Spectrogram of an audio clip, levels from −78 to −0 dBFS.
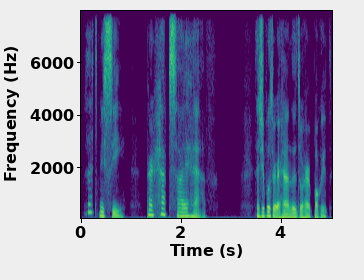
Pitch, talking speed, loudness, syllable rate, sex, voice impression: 125 Hz, 155 wpm, -20 LUFS, 4.7 syllables/s, male, very masculine, very adult-like, middle-aged, very thick, slightly tensed, powerful, bright, hard, slightly muffled, slightly halting, slightly raspy, cool, intellectual, slightly refreshing, sincere, slightly calm, mature, friendly, reassuring, unique, slightly elegant, wild, slightly sweet, lively, kind, slightly intense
